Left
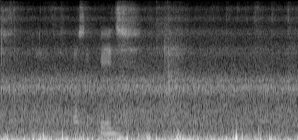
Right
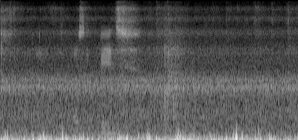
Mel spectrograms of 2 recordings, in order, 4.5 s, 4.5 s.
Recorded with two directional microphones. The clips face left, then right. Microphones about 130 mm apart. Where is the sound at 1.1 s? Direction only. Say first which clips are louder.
Left 4 dB; 35° left (ahead or behind).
